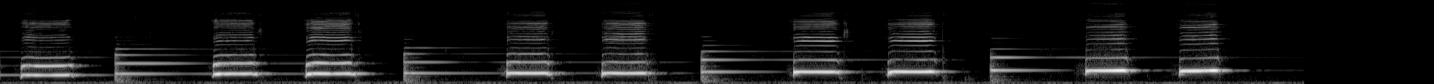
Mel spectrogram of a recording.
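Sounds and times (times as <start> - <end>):
relaxed falsetto voice: 0.0 - 1.0, 2.1 - 3.8, 5.0 - 6.6, 7.9 - 9.5, 10.8 - 12.4.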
